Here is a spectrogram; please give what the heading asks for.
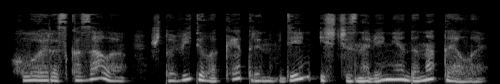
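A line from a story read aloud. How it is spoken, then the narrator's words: Plain. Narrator (Russian): ответила Пасифика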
